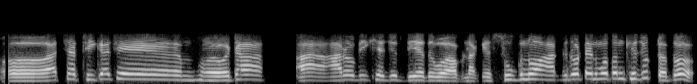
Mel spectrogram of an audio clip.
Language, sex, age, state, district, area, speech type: Bengali, male, 60+, West Bengal, Nadia, rural, conversation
